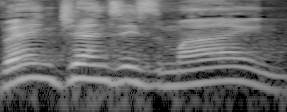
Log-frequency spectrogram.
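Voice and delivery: slow, solemn declaration; solemn quote. Acted. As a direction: say it slowly as the voice of God. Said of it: "sabi ng Panginoon". (mabagal at taimtim na pahayag ng Panginoon)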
